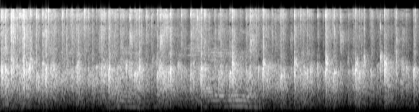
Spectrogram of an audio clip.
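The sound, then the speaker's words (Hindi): A church audience claps hands to glorify God, a loud sustained patter of clapping with a voice speaking over it. “Come on, give glory to God, ताली बजा के प्रभु की महिमा करो”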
